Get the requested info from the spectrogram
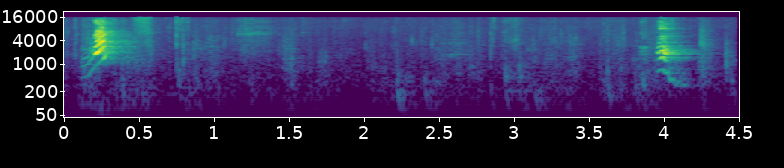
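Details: Six-week-old Cavalier King Charles Spaniel puppies being dewormed and having toenails trimmed indoors; two sharp, high-pitched yelps sweeping sharply upward, about four seconds apart, with soft handling rustles and faint murmurs between.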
